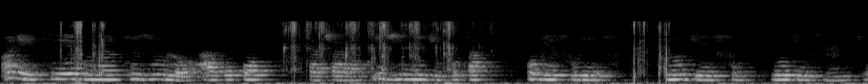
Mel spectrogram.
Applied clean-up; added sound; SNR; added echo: none; Liquid; 11 dB; reverberation time 0.6 s.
